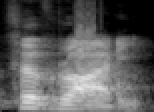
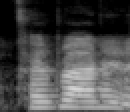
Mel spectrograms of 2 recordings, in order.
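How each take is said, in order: First: ফেব্রুয়ারি said loud as "febuari", r barely heard; correct pronunciation demo. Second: ফেব্রুয়ারি said higher as "febrari", r sounded; wrong pronunciation demo. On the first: Teacher modelling the right ফেব্রুয়ারি for the class. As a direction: say ফেব্রুয়ারি with the first r almost silent. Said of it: "আমরা বলি". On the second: Teacher showing the class the wrong ফেব্রুয়ারি. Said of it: "ফেব্রুয়ারি নয়". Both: Shown as a demonstration.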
